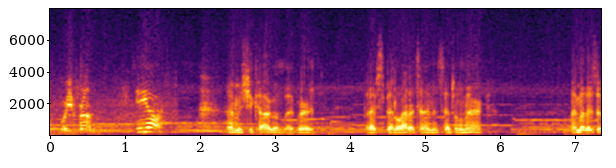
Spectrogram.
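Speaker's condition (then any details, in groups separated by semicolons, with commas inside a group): No condition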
